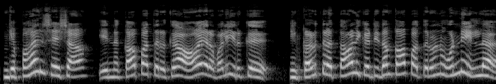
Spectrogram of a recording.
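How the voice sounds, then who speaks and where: Performer doing a defiant young bride, very high squeaky cartoon voice, sharp curt retorts. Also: fast talker.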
